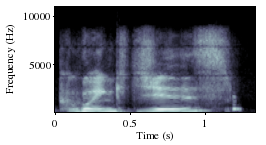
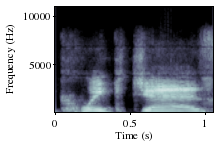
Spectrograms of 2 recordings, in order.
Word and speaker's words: Quink Jazz: But yes, if you're looking for one that you might not want to mispronounce, there is Quink Jazz. Are you sure it's not Quink Jizz? I'm confident it is actually Quink Jazz.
